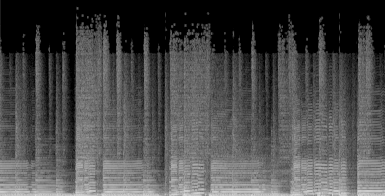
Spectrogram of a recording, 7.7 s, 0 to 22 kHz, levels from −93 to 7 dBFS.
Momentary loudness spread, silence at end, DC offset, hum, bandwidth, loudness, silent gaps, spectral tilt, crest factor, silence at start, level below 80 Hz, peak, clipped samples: 4 LU; 0 s; under 0.1%; none; 19.5 kHz; -14 LUFS; none; -6 dB/octave; 14 dB; 0 s; -22 dBFS; 0 dBFS; under 0.1%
